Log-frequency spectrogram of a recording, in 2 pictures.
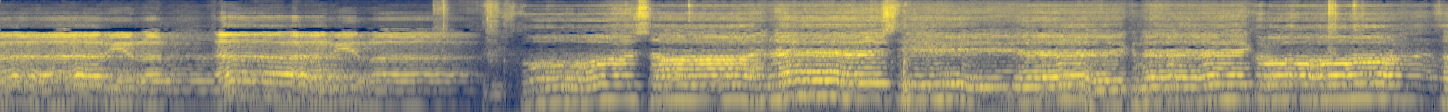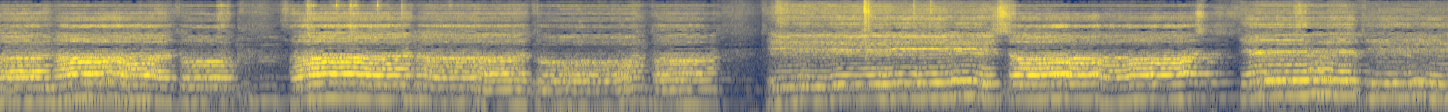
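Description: Orthodox church chanting: a sung melody in phrases over a steady held drone, with short breaths between phrases.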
